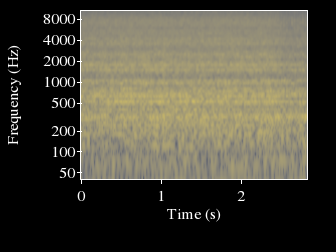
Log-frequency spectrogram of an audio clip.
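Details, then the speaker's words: Sony EVS7000: steady hiss with no tone or rhythm, louder with bottom panel removed; static in the audio circuit traced to a leaky tantalum capacitor, to be replaced. "the sound gets louder if i remove the bottom panel almost making it sound like something is it getting interfered with"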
